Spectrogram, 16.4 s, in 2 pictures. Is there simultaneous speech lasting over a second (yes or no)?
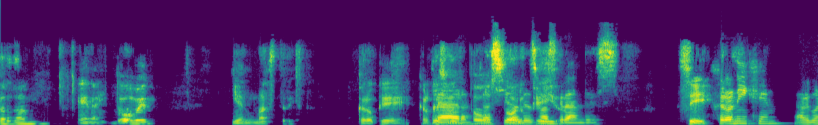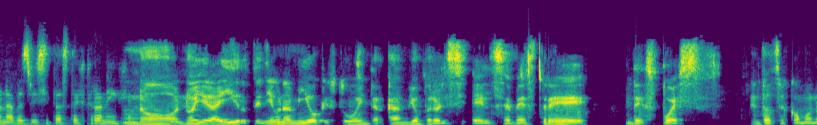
yes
